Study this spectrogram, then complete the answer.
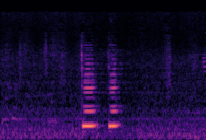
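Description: A motor rickshaw horn honks twice, loud and short.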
